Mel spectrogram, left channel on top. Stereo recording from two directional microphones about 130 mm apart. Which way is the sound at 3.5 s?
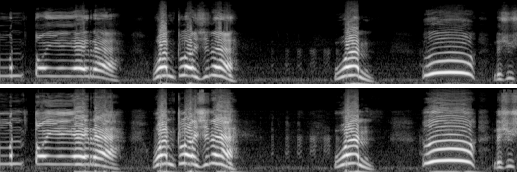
20° right (ahead or behind).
